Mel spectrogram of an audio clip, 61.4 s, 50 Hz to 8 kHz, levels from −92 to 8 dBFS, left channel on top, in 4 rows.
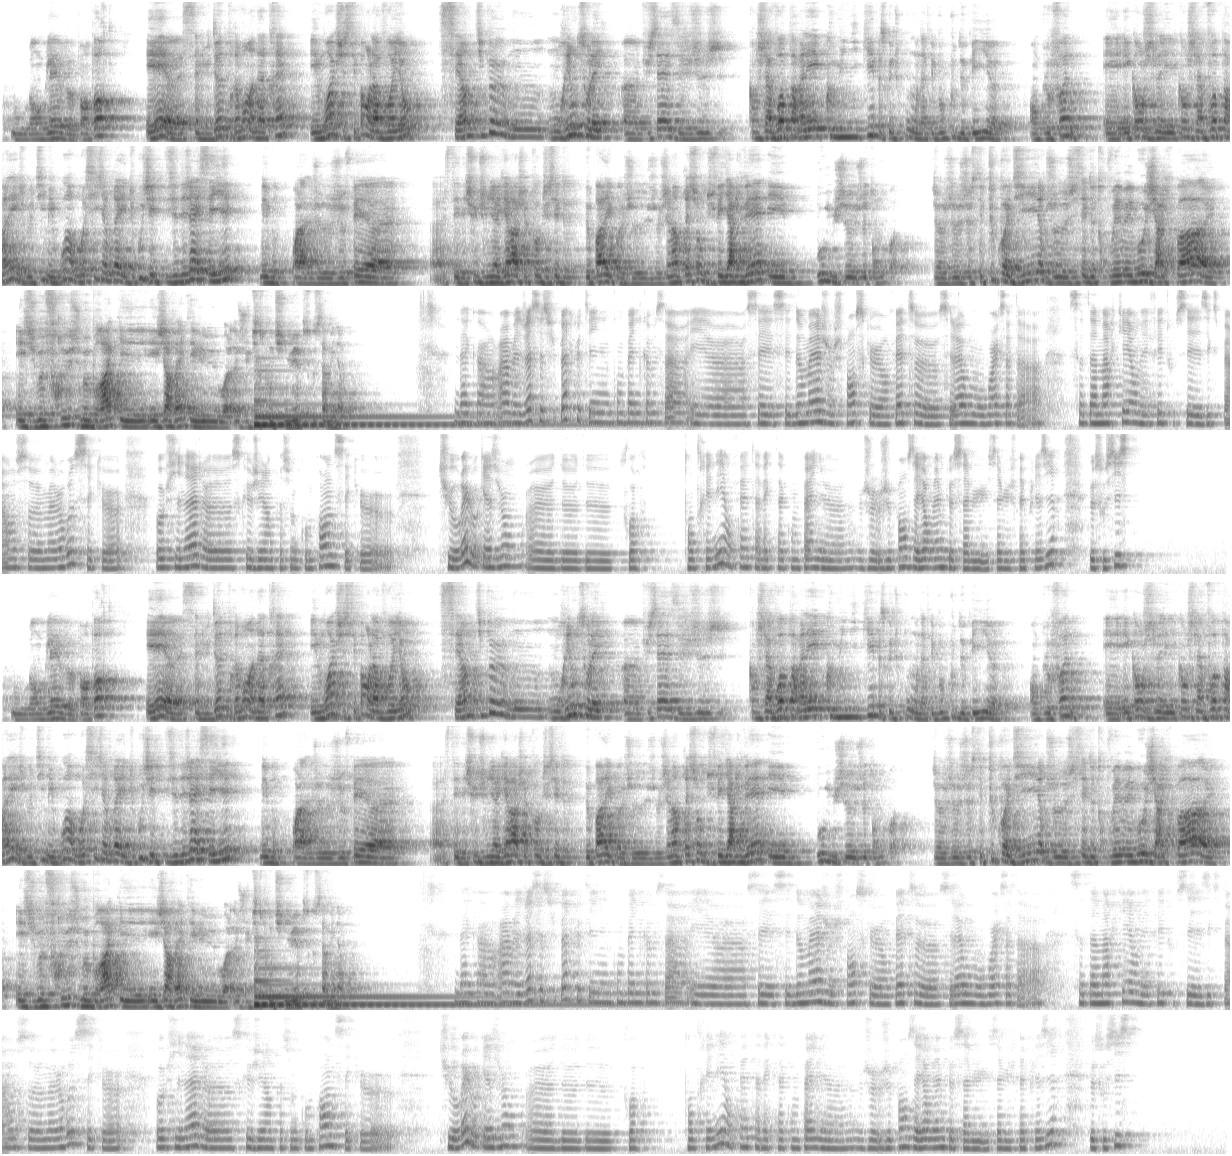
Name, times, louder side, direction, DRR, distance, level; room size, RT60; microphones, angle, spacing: voice 1, 0.1-1.3 1.8-3.6 3.8-5.1 5.5-9.0 9.3-12.5 12.8-13.4 13.8-18.2 18.6-20.3 20.7-26.4 27.0-30.5 30.9-35.0, left 1 dB, 10° left, 1 dB, 2.9 m, -29 dB
sound 1, 33.8-37.8, equal, 20° right, 1.7 m, -29 dB
voice 2, 35.9-43.9 44.2-51.3 51.5-54.0 54.6-60.1, left 1 dB, 80° left, 7 dB, 1.5 m, -41 dB
24.5 x 9.4 x 6.1 m, 0.91 s
head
